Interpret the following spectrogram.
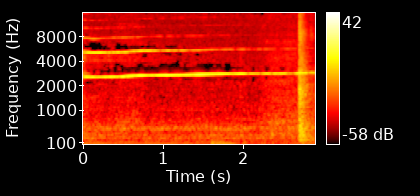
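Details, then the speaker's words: Voltage inverter powered on: a steady high-pitched beep at switch-on that then stops; output found shorted, probably burned MOSFETs in the first-stage power circuit. "Olha esse inversor aqui ó e ele ele automaticamente quando eu ligo ele apita e depois ele para o apito né é uma característica É um tipo né de defeito"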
